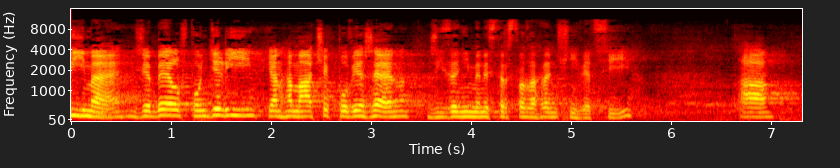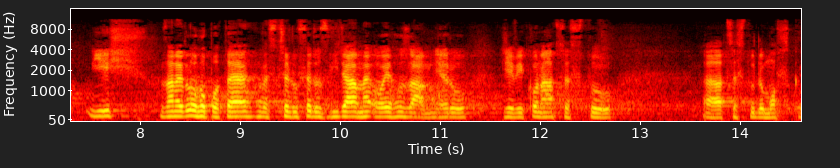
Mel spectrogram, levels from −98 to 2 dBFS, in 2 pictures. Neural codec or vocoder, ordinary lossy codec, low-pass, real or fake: vocoder, 44.1 kHz, 128 mel bands, Pupu-Vocoder; MP3, 48 kbps; 14.4 kHz; fake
